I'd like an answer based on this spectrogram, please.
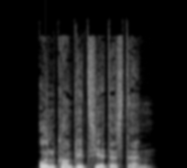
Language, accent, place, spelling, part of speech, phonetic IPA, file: German, Germany, Berlin, unkompliziertesten, adjective, [ˈʊnkɔmplit͡siːɐ̯təstn̩], De-unkompliziertesten.ogg
- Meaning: 1. superlative degree of unkompliziert 2. inflection of unkompliziert: strong genitive masculine/neuter singular superlative degree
